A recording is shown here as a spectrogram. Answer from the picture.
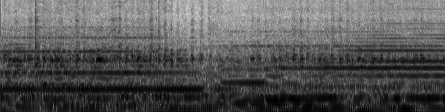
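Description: Orchestral TV-series score music: slow, sustained held notes over a steady low bass, with a new pair of notes entering a little after two seconds in.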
